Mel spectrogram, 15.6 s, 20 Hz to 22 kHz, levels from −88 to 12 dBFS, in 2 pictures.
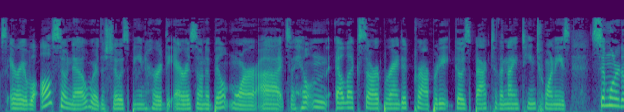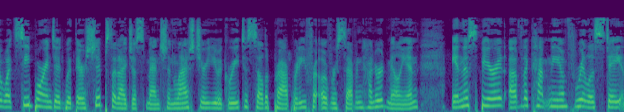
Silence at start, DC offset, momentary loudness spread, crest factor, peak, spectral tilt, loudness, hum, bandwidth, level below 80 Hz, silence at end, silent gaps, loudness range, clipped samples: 0 s; under 0.1%; 5 LU; 16 dB; -2 dBFS; -4.5 dB/octave; -18 LUFS; none; 11.5 kHz; -40 dBFS; 0 s; none; 1 LU; under 0.1%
